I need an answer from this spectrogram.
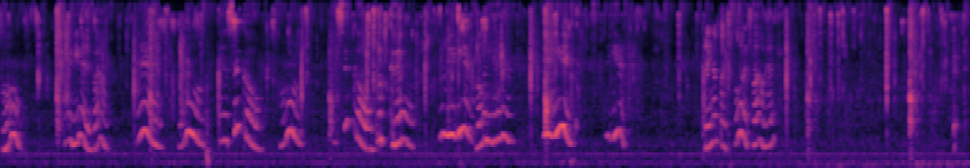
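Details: Pregnant Poodle whimpering while being fed indoors. Thin, high whines rise and fall in quick bursts, many short wavering cries strung together with brief pauses, and a steady low hum in the background.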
